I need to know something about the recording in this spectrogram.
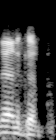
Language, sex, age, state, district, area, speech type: Telugu, male, 30-45, Telangana, Mancherial, rural, conversation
